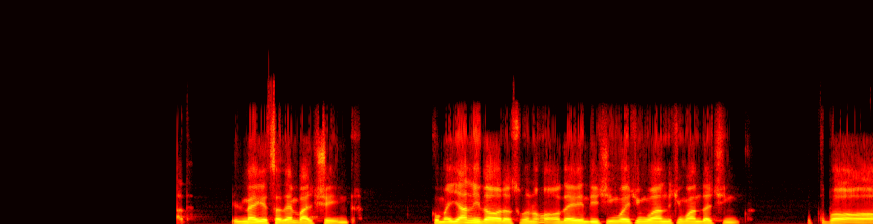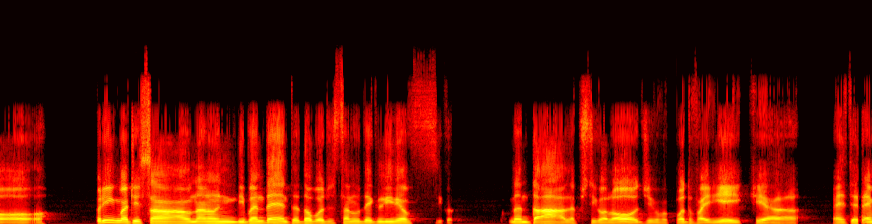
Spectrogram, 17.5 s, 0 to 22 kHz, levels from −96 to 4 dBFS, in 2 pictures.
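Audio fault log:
throughout: Bluetooth SBC compression. The audio was most likely squeezed through SBC, which splits the signal into a handful of wide sub-bands and hands out bits with no model of hearing, so at a tight setting the quieter upper bands are starved and the rest quantised coarsely. The damage is plainly audible in this speech: treble thins and flickers, and a gritty, aliased roughness rides on the voice, which fits a low link rate around 96 kbps.
0.00–1.77 s: Cut-off start. The recording or stream began late, so the opening 1.77 s is digital silence and the sound switches on abruptly at 1.77 s, already partway through speech. With no natural attack or lead-in fade, the entry lands as a hard edge rather than a build, because the capture missed the start of whatever was being said and simply picked it up mid-flow at that instant.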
